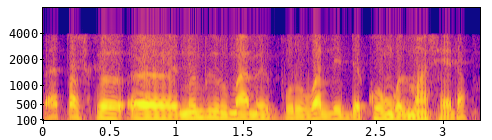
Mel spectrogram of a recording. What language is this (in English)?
Fula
